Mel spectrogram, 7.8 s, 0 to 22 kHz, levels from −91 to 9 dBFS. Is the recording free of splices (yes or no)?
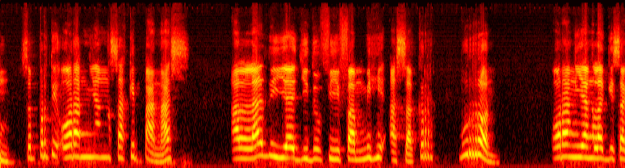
yes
